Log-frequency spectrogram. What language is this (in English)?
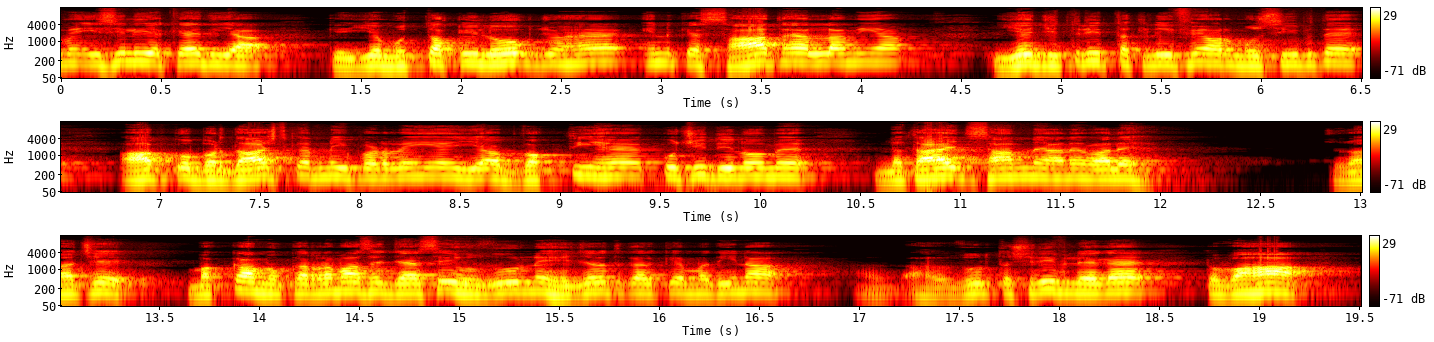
Urdu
